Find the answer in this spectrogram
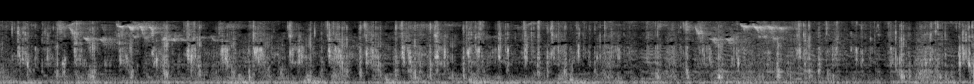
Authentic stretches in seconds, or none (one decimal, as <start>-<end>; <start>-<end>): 0.0-7.6; 8.1-9.7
